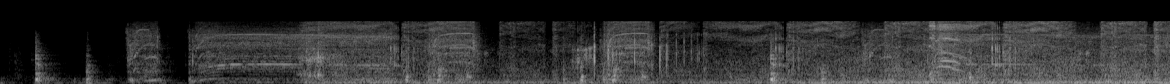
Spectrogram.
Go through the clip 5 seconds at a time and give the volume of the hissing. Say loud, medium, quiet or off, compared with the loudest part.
medium, loud, loud.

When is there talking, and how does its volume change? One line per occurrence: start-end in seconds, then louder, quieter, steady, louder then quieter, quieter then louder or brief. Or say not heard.
not heard.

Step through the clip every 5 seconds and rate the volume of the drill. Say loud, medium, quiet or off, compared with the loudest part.
loud, loud, medium.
